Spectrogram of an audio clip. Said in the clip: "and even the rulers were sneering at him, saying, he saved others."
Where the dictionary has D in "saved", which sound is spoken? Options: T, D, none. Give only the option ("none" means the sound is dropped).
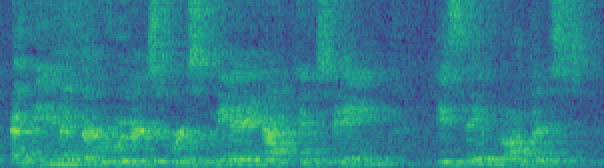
none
